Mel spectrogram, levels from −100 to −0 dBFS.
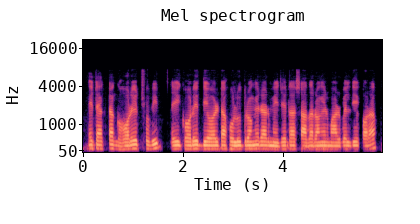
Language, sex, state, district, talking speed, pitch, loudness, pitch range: Bengali, male, West Bengal, Jhargram, 160 wpm, 130 Hz, -19 LUFS, 125-135 Hz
